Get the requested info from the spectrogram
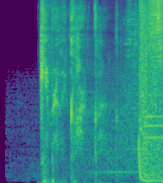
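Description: A voice whispering a few short breathy syllables, starting about half a second in.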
